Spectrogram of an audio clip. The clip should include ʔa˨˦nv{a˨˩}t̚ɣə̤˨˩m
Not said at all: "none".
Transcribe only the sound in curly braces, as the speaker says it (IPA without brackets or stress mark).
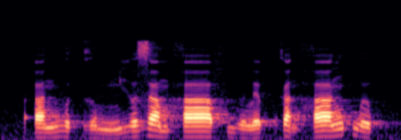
ə˨˩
